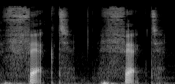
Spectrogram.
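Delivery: "fact" with the c cut off before the final t; stopped consonant. Shown as a demonstration. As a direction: say "fact" slowly, holding back the c. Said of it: "声音不用出来". (fact 中的 c 受阻不爆破)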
